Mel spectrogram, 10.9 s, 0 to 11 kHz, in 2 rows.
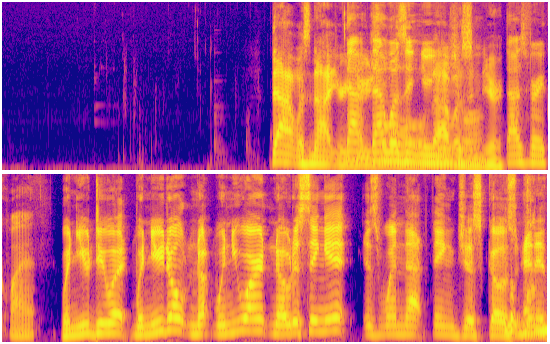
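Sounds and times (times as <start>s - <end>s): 
speech: 2.7s - 10.9s
soft swallow after a sip: 10.5s - 10.9s.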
